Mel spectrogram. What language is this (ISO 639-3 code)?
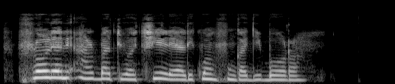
swa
